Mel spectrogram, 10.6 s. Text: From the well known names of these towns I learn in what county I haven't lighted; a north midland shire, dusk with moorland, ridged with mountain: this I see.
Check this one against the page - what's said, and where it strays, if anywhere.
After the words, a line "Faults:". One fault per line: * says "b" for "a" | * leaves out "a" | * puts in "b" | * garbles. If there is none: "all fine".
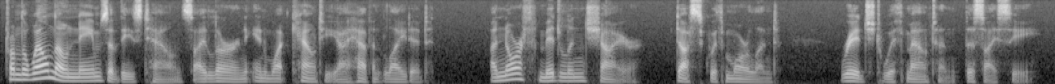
From the well known names of these towns I learn in what county I haven't lighted; a north midland shire, dusk with moorland, ridged with mountain: this I see.
Faults:
all fine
